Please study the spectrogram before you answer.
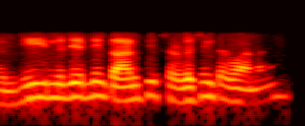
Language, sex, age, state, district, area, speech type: Hindi, male, 45-60, Madhya Pradesh, Hoshangabad, rural, conversation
